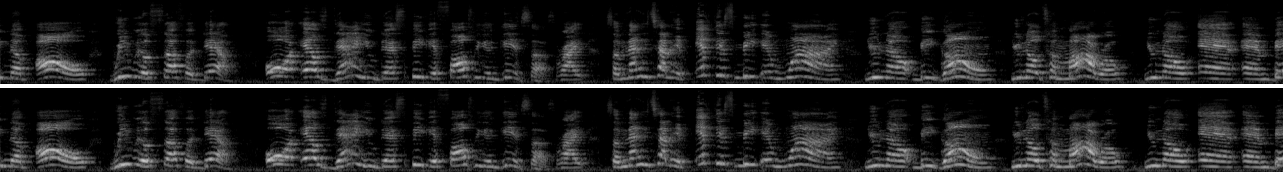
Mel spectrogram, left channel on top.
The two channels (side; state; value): both; normal; correlation 0.29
